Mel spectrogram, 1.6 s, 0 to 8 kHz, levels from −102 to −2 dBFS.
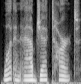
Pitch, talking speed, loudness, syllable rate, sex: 160 Hz, 150 wpm, -17 LUFS, 3.3 syllables/s, male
